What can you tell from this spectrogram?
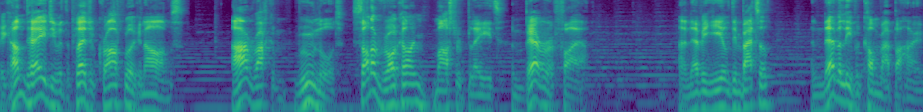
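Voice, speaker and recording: A man puts on a gruff character voice at medium pitch, raised and projected. He keeps a moderate pace over faint music in the background. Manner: proud, heroic.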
